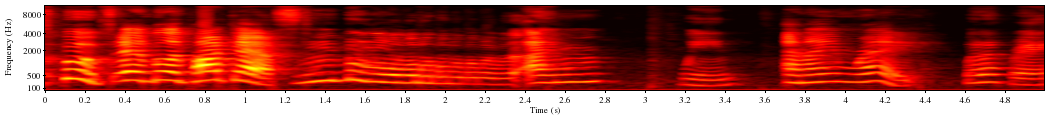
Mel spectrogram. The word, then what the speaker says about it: Ween: It's W-E-E-N, not like the band thing. I mean, it is like the band. It's spelled the same, but yeah.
